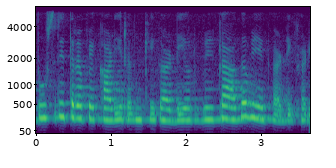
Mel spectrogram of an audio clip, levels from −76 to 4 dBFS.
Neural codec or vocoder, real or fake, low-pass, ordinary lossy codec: none; real; 5.4 kHz; none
